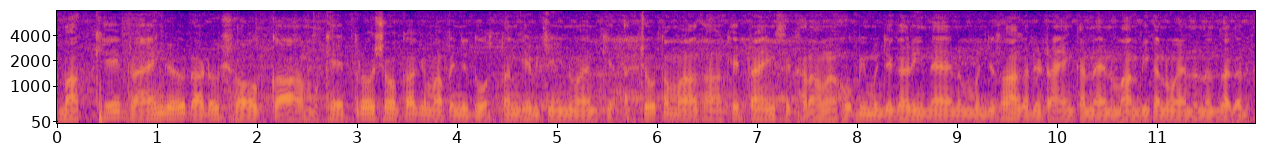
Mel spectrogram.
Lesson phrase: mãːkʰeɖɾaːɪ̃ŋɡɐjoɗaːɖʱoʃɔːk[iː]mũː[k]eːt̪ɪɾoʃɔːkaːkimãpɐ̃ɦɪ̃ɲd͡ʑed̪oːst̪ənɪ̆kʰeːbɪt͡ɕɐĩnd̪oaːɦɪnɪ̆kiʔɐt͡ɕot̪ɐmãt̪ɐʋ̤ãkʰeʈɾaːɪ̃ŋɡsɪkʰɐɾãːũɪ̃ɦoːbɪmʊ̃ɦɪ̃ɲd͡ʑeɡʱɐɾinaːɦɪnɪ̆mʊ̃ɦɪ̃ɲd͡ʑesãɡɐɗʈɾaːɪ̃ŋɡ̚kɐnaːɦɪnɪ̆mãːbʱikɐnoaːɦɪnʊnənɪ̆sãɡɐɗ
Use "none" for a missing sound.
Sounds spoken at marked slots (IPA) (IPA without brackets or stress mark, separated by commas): aː, kʰ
